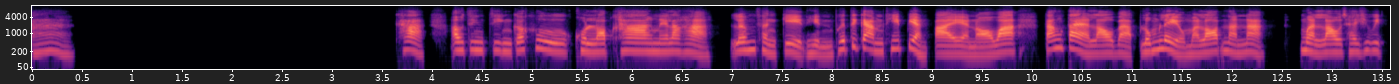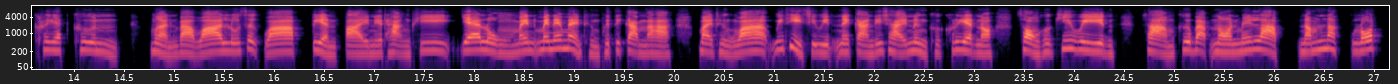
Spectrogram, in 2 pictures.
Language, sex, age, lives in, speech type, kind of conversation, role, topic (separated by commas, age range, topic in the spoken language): Thai, female, 35-39, Thailand, conversation, podcast, guest, คุณมองว่าการให้อภัยตัวเองคืออะไร และคุณทำอย่างไรถึงจะให้อภัยตัวเองได้?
